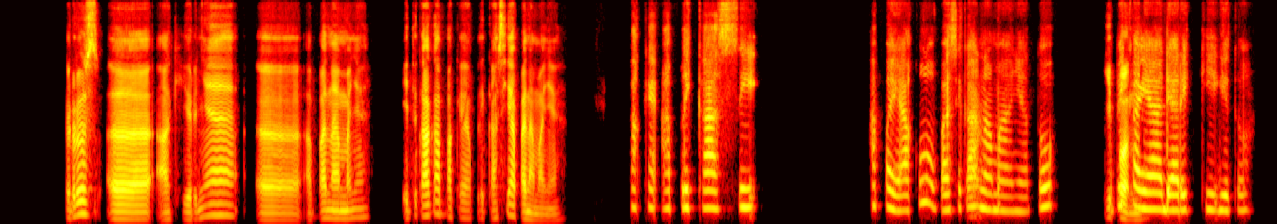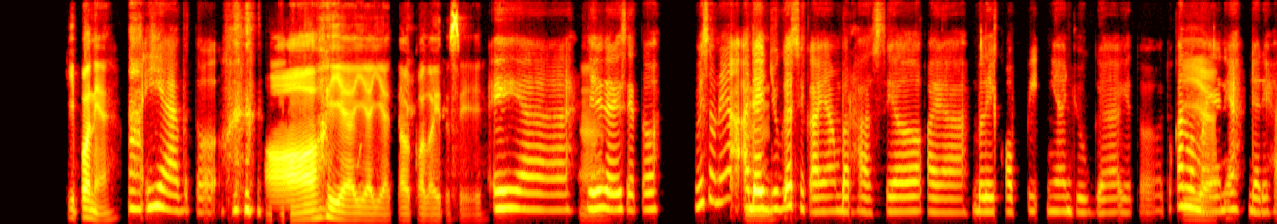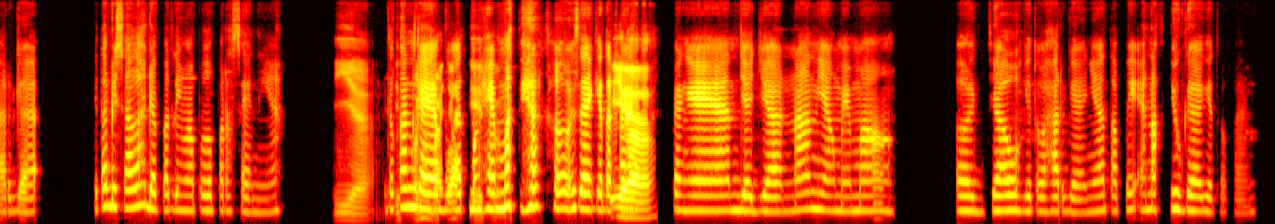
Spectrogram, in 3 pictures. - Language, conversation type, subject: Indonesian, podcast, Apa yang menurutmu membuat makanan jalanan selalu menggoda?
- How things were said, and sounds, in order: chuckle; other background noise; laughing while speaking: "ya"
